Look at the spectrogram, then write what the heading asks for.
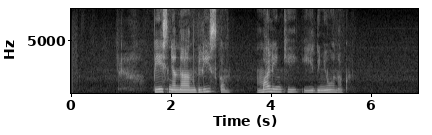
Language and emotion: Russian, neutral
